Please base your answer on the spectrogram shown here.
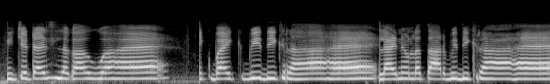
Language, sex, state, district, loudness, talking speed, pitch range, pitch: Hindi, female, Jharkhand, Palamu, -10 LUFS, 195 wpm, 255-270 Hz, 260 Hz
